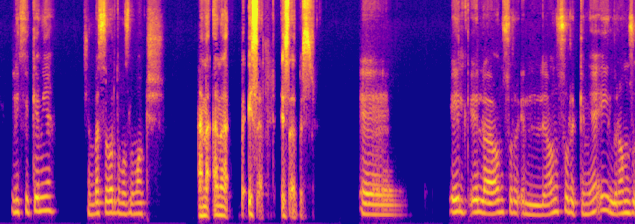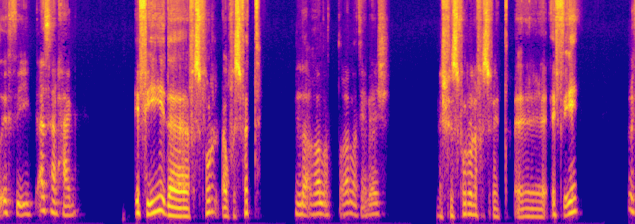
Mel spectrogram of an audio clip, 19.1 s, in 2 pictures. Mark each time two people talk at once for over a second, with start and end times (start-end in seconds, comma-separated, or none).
none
